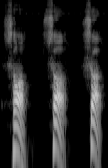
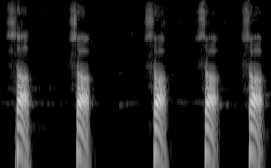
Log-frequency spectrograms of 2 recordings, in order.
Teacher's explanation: কারণ এটি উচ্চারণের সময় আমাদের যখন উচ্চারণের শ্বাসবায়ু বেরিয়ে আসছে, যখন ভাষাটি বেরিয়ে আসছে, শব্দটি বেরিয়ে আসছে, তখন এই উচ্চারণের সময় জিভ উপরের যে পাটির দাঁত রয়েছে সেই দাঁতে স্পর্শ করে, সেই দাঁতে স্পর্শ করে বলে এই স্বর নাম হচ্ছে দন্তস্ব।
